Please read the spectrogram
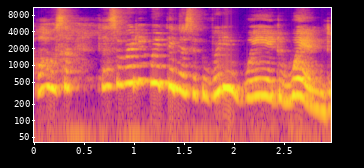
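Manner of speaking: high, quick, whimpering retelling; put-on receptionist. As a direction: squeak it out hesitantly. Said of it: "And it's like".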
